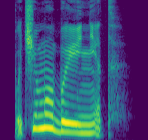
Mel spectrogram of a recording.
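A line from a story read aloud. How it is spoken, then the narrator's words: Drawling. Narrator (Russian): протянул Руслан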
